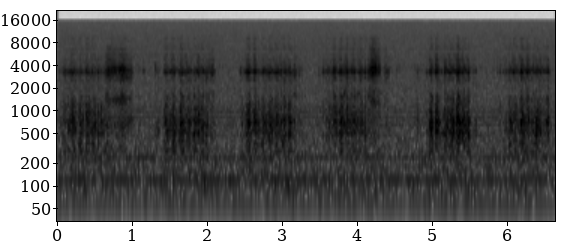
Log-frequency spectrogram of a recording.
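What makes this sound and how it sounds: A mechanical pencil tip, held by fingertips, scratches dots and short lines across a paper grid notebook page. Soft, gritty scratching comes in a series of short bursts with brief pauses between, carrying a bright, thin squeak over a fuller midrange rasp and a faint low background hum.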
